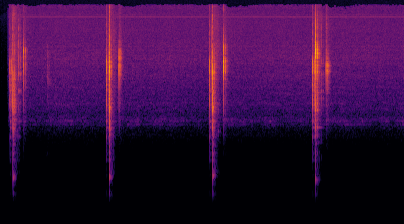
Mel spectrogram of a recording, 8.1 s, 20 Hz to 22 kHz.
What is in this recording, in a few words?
Safe Zone Dripping; 1916 der unbekannte krieg gamerip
